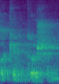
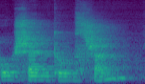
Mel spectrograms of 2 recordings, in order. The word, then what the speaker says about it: Auchentoshan: Donc Aukentoschen. Alors oui, il se prononce Aukentoschen parce que c'est du Gaélicien, et non pas Aukentoschen, comme beaucoup de gens s'amusent à le dire.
